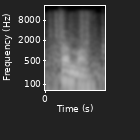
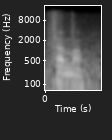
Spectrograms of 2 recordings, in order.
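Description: No difference in how they are said.

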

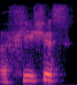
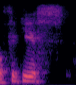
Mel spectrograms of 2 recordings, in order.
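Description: First: Ophiuchus in the first variant, pitched higher; first pronunciation of Ophiuchus. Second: Ophiuchus in the second variant, at usual pitch; alternative pronunciation of Ophiuchus. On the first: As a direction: offer "Ophiuchus" as one option, voice lifted. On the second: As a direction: give "Ophiuchus" as the other option, voice settling. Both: Shown as a demonstration. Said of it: "or Ophiuchus".

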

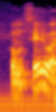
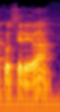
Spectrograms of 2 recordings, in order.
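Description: First: "conserva" stressed on the middle syllable; Spanish stress on SER in "conserva"; penultimate stress. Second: "coserevá" stressed on the last syllable; Guaraní stress on the end of "coserevá"; final-syllable stress. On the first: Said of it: "tienen acentos llanos". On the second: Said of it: "El guaraní es un idioma de sílabas agudas". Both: Shown as a demonstration.

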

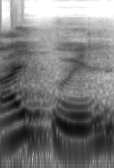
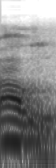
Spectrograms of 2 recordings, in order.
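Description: First: Said in the usual way. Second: "I'll" as one short syllable; contracted form. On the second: Shown as a demonstration. Teacher shows learners what we say, "I'll" in one syllable. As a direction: merge it into a single "I'll". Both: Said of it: "আমরা কি বলবো?".

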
